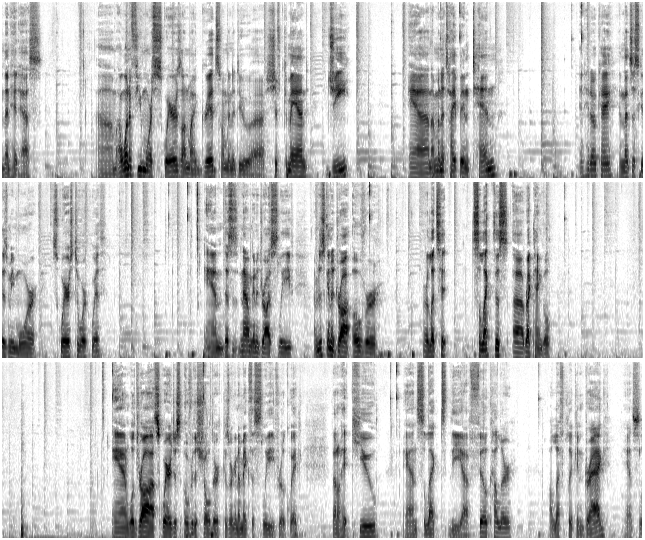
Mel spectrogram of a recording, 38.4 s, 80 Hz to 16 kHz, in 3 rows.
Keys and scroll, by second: 6.5 shift+super+g, 10.1 0, 16.1 space, 16.8 s, 20.4 super+z, 29.3 space, 32.5 p.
